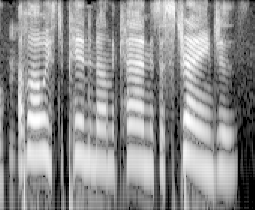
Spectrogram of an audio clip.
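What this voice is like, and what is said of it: Put-on Southern Belle accent. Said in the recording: “I have to get my Florida panhandle accent ... It's more of a Southern New Orleans type ... Southern Belle”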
